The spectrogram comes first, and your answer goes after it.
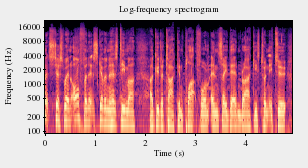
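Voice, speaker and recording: Noticeable background noise sits behind a man. He talks at a fairly quick pace and a medium pitch. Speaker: rugby radio commentator. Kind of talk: live sports commentary.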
